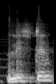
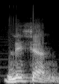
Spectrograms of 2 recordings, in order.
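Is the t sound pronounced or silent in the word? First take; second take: pronounced; silent. First: The t sound is pronounced in the middle. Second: The t sound is silent in the middle. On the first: The speaker calls it wrong. "इसे लिस्टन पढ़ते हैं ना कुछ लोग" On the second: The speaker calls it right. "तो इसमें टी silent हो जाता है"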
